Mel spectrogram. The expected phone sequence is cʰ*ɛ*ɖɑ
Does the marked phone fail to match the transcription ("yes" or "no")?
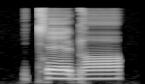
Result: no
